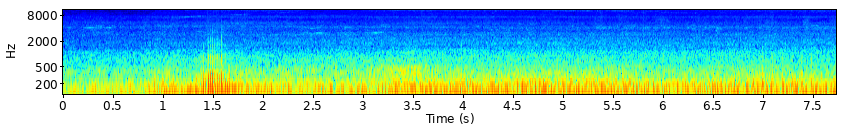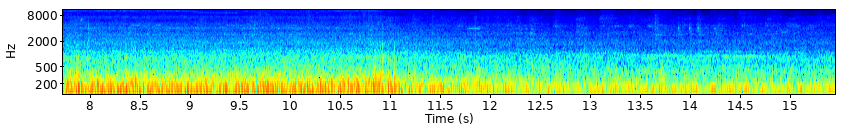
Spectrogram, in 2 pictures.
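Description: Caterpillar C13 inline-six diesel of a NABI 40-foot transit bus heard from the rear seats inside the bus, pulling under steady load. There is a knock about a second and a half in, and the engine eases off after a second knock about eleven seconds in.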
